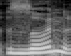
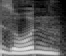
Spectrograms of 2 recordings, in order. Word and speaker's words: Sohn: C'est quoi ton kiff euh, donc mon kiff est une, BD d'une autrice qui s'appelle euh, Lily Son, Zone, j'ai envie de le dire à l'allemande parce que ça s'écrit S-O-H-N, Lily Zone.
